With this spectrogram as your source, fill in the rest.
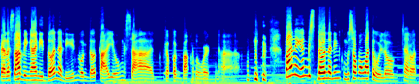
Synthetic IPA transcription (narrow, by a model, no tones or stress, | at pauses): pɛːɾosaːbɪŋanɪd̪onɐlinwɐɡ̚d̪ɐwt̪aːjoŋsad̪̚kɐpaɡ̚bakluwɛɹk̚nɐ̰ | paːnojonmɪsd̪oːnɐlinkʊŋɡʊst̪okpɐŋmɐt̪uːloɡ̚t͡ʃɐɾot̪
